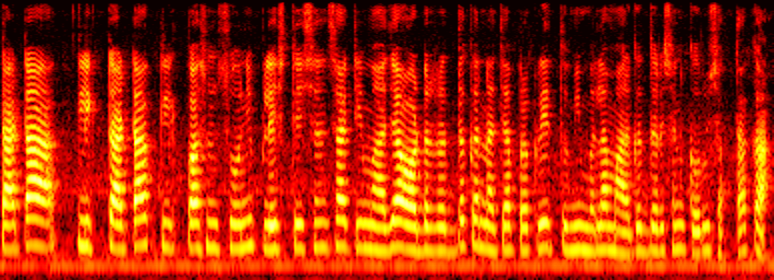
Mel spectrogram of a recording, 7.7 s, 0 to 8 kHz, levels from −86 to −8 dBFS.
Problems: constant background noise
